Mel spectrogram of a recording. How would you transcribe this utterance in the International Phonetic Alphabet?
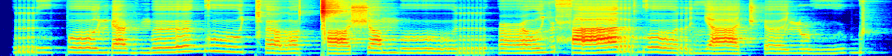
r ṳ p oː ʎ ɽ a ɖ m ɵː ɡ uː cʰ ɵ lˠ u ǀ ɒ ʃ ɒ m uː r | ʕ o ʎ ħ aː r ɡ oː r ʎ aː t͡ʃʼ ɵː ʎ ɭ ṳ ɖ

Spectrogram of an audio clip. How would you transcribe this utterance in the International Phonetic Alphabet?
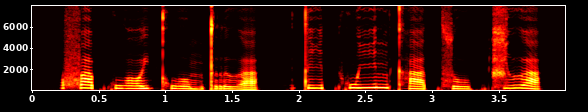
f a˥˩ p̚ k w ɔː˦˥ j kʰ w o˨˩ m t r ɯ˨˩ a̯ | t i˥˩ t̚ k w i˥˩ n kʰ a˨˩ t̚ s uː˨˩ p̚ t͡ɕ ɯ˥˩ a̯

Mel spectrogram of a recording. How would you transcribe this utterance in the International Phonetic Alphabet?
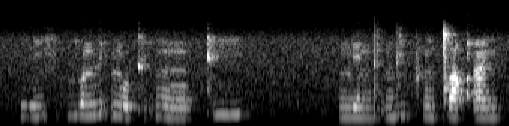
ɦ i˨ x ḭ˧ ʎ o˧ n z ḭ˦ ŋ o˨ kʼ ḭ˧ ŋ ũ˨ | kʼ i˦ | ŋ e˨ n d ḭ˨ n d i˧ pʰ ĩ˨ ǀ o˨ qʼ ĩ˨

